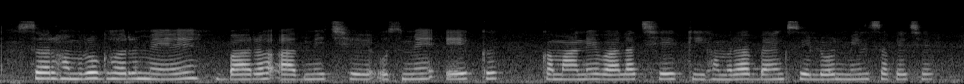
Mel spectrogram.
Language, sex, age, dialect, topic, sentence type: Maithili, female, 41-45, Eastern / Thethi, banking, question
